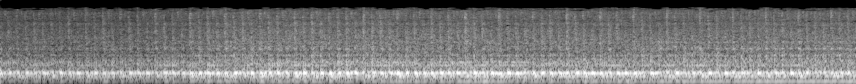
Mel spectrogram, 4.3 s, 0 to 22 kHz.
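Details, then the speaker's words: Toyota Alphard, 90,000 km, original parts, cold engine idling with R selected: rough, uneven knocking vibration from the engine area, diagnosed as a worn, loose balancer shaft. "s mesin dingin ini kalau dimasukin air sama dek itu ada bunyi abnormal bunyinya itu bunyi getarannya di area mesin tadi kita udah sempat analisa itu indikasi dari balancer shaft"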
